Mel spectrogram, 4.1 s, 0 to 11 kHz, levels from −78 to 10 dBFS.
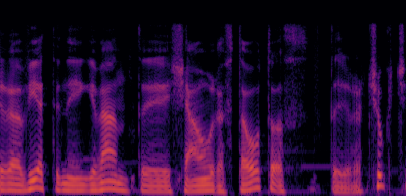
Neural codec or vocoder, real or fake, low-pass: none; real; 7.2 kHz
